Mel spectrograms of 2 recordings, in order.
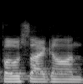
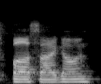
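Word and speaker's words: Pho Saigon: place for me well i call it faux saigon the protect the the correct pronunciation is fuzz saigon um and it's probably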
